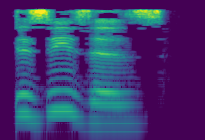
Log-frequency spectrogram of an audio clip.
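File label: "diseases", British English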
